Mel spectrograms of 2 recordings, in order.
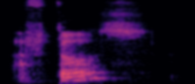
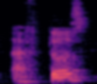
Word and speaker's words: αυτός: And we mentioned as well before that αυτή, αυτός is spelled with AU, and that this combination of AU, or the Greek letters that look like A and U, is giving us AF.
